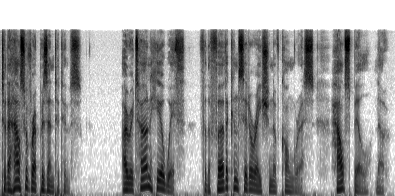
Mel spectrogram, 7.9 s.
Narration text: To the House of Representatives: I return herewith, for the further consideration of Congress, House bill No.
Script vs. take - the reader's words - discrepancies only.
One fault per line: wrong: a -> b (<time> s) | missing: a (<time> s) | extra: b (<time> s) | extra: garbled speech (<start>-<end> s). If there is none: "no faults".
no faults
